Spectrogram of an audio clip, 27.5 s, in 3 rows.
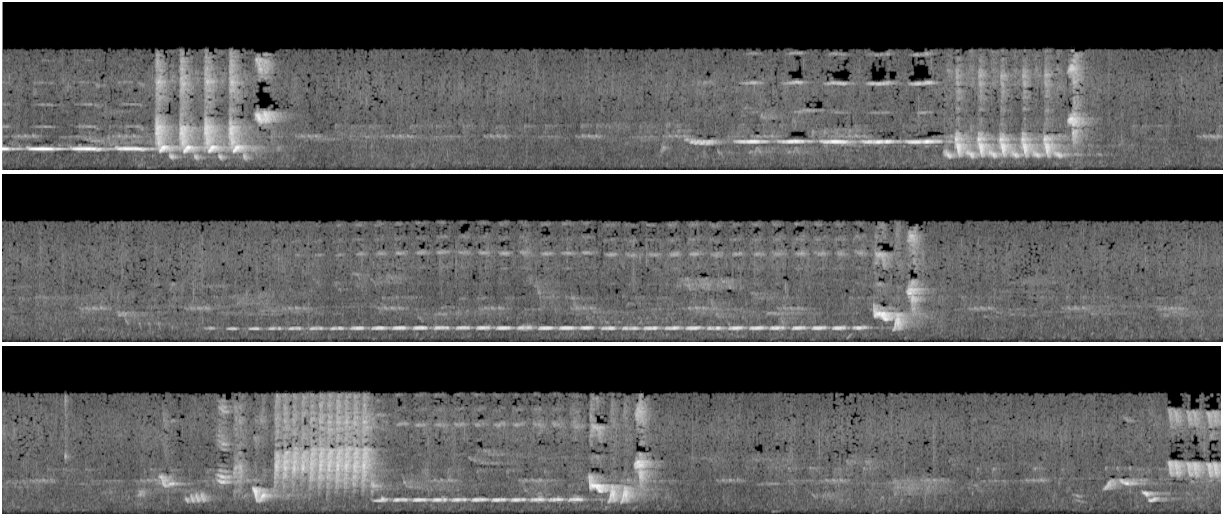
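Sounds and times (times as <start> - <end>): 
nightingale song: 0.0 - 2.2, 4.9 - 8.3, 9.9 - 17.3, 18.7 - 23.3, 26.2 - 27.4.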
